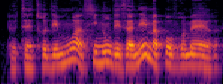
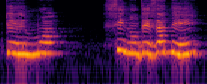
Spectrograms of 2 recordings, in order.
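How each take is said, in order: First: Lower, subdued son; grave, sorry. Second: High, stunned echo of bad news; appalled. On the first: Son warns his mother of a long wait, grave. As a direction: break it gently and gravely. Son breaks bad news gently. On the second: Mother repeats her son's words, appalled. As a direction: repeat it in dismay, pitch raised. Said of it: "répétait madame Caudal atterrée". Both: A narrator's reading.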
